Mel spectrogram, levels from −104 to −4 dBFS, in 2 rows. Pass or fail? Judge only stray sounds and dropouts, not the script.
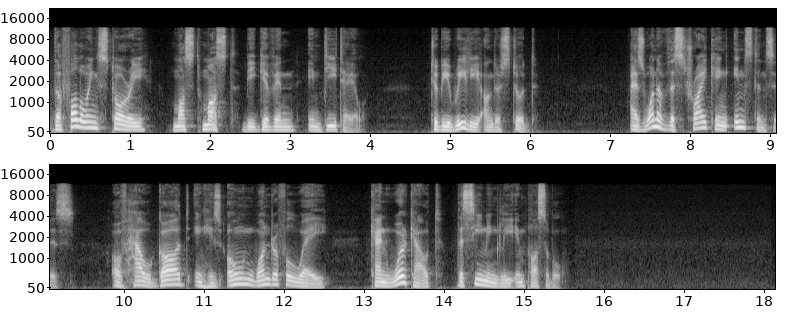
pass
